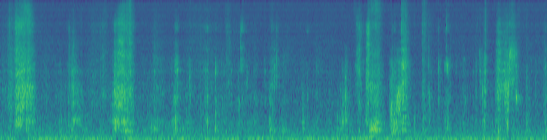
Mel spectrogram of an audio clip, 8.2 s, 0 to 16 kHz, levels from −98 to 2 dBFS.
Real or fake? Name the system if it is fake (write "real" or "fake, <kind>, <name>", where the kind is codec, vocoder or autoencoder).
fake, autoencoder, DAC-VAE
